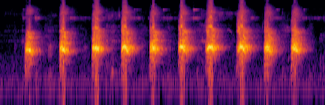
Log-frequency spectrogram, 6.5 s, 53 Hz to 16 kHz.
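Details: Tiny four-pound pet dog barking for food, ten sharp high barks repeated about every 0.6 seconds, evenly spaced, with no other sounds.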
